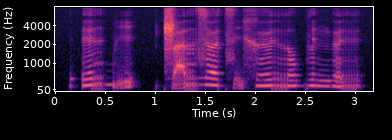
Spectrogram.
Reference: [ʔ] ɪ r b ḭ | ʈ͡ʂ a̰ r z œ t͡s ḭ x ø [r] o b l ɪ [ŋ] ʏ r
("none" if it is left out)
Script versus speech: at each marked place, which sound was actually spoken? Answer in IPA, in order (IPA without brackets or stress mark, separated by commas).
ʔ, r, ŋ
